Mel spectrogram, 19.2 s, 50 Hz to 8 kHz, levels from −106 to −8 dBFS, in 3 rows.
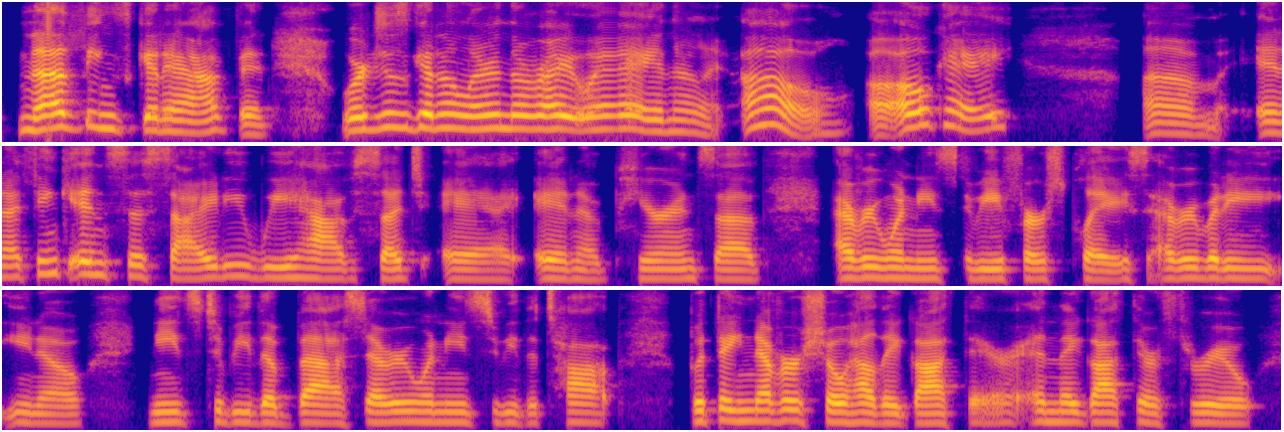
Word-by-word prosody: Nothing's 250 +1 +7
gonna 215 -3 +2
happen. 185 -4 0 0.4
We're 230 +1 +5
just 265 +1 -3
gonna 260 -1 +5
learn 250 +1 +3
the 250 -1 +4
right 245 -1 +5
way." 240 -2 +2
And 205 - -4
they're 200 -1 -6
like, 165 -4 -12
"Oh, 265 - 0
o 275 +4 +4
okay." 275 -4 -3 0.7
Um, 175 -3 -4 0.2
and 190 -1 -1
I 180 - 0
think 235 +6 -6
in 225 -2 +2
society, 185 -2 -3
we 175 -1 -4
have 155 -3 0
such 155 0 -2
a 150 -1 -5
an 155 -2 -1
appearance 155 +2 -6
of 150 -1 0 0.4
everyone 170 0 +3
needs 160 -1 -6
to 160 - -11
be 155 0 0
1st 155 -1 -2
place. 140 -2 -2
Everybody, 165 -1 -1
you 160 -1 -7
know, 145 -1 -5 0.3
needs 165 -1 -4
to 180 - -5
be 165 0 -6
the 160 0 +1
best. 155 -1 +1
Everyone 170 +1 +1
needs 165 -2 -6
to 160 - -9
be 160 - -8
the 150 - -12
top, 165 0 -2 0.4
but 175 +1 0
they 190 -2 +3
never 185 +1 +4
show 170 -2 +3
how 165 0 +3
they 155 -1 -1
got 155 +1 +4
there. - - -8
And 175 -1 -4
they 165 0 +1
got 165 0 +3
there 155 - -2
through 150 -1 -3
170 Hz, 195 wpm, -25 LUFS, 155-210 Hz, 0.7 s, Nothing's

